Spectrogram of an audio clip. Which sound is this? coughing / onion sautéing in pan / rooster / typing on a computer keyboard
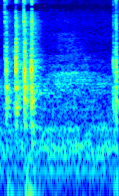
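typing on a computer keyboard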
